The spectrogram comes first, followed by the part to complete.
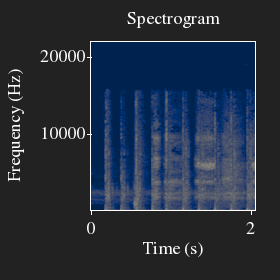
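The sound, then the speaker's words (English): Rapid, heavy banging on a petrol station door, about ten hard thuds in a steady, urgent rhythm, loud, with no voices, as someone who has run to the station bangs on the door. “runs to the petrol station and bangs on the door.”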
